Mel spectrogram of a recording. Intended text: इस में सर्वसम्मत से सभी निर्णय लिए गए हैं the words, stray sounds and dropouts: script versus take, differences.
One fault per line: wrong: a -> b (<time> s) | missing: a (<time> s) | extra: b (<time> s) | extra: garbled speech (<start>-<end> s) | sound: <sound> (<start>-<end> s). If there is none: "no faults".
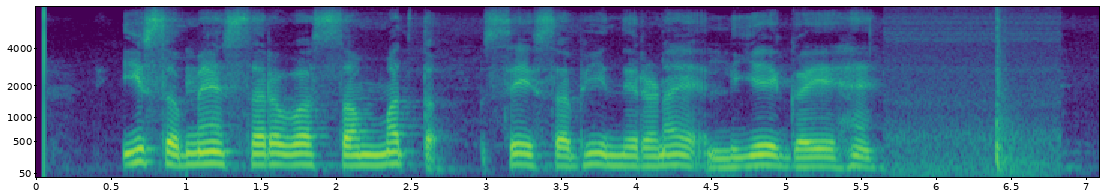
sound: thud (6.4-6.7 s)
